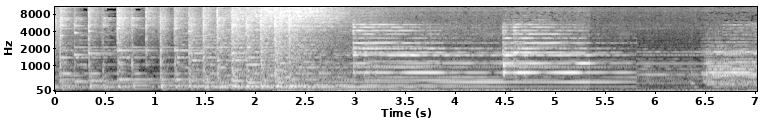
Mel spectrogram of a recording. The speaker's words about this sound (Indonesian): Lonceng di St. John's Komunitas Benedictus menandai hari baru di biara dan perguruan tinggi yang terletak di danau dan hutan seluas 3.000 hektar di Central Minnesota.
